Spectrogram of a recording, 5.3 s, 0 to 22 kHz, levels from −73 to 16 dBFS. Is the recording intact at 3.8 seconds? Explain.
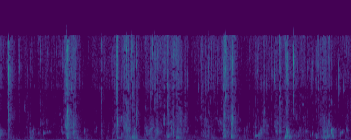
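Yes, the audio is intact at 3.8 seconds, with no fault at that moment.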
